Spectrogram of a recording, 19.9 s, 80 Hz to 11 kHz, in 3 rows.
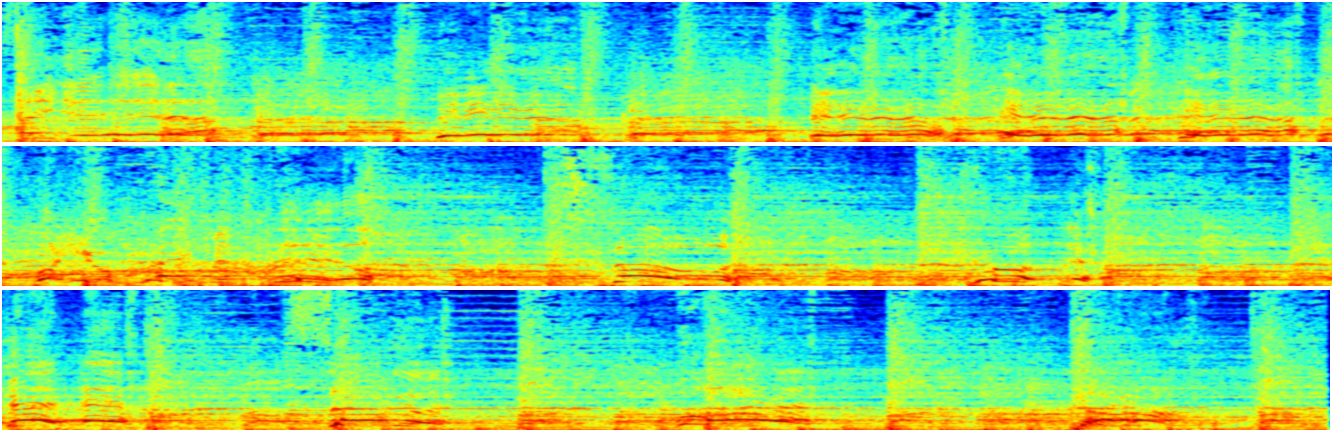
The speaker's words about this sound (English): We were in the basement of the 1650 Broadway building at Allegro Studios. We had people from off the street come in screaming and singing background and clapping their hands and everything. That really was how that came together.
